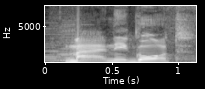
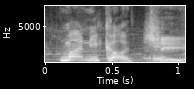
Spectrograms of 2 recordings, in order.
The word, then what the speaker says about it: manicotti: Manigot. Con la C. Manicotti. C, manicotti. Esatto. Manicotti. Manigot? No, manicotti. Manicotti. Manicotti. Manigot. Non la C, manicotti. Manigot, I milk a goat.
